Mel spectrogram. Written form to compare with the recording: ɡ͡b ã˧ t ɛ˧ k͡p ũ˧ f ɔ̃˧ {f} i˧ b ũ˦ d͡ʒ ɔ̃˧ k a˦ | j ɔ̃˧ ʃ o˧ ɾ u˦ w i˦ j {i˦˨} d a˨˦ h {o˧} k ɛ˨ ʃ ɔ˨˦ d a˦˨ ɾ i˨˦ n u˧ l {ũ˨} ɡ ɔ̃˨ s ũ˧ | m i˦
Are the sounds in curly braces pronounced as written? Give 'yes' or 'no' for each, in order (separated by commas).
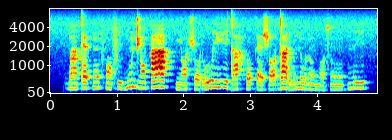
yes, yes, yes, yes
